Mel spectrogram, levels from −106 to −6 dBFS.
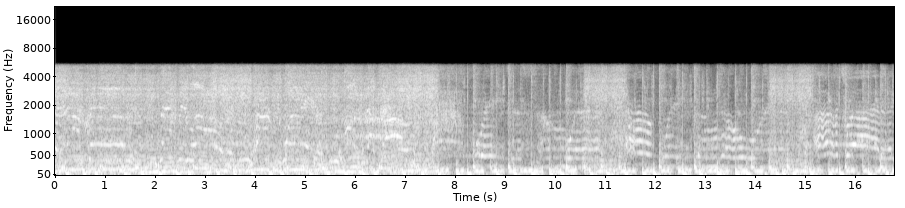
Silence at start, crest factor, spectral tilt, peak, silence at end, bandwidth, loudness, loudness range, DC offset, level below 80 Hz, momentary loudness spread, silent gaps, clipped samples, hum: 0 s; 6 dB; -6 dB/octave; 0 dBFS; 0 s; 5.4 kHz; -6 LUFS; 4 LU; 0.6%; -12 dBFS; 6 LU; none; 4%; none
